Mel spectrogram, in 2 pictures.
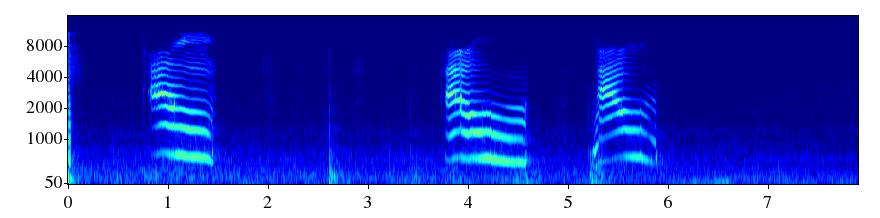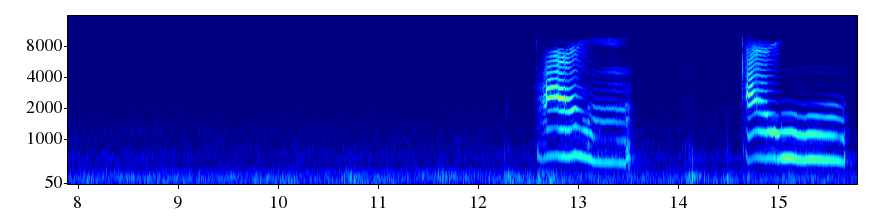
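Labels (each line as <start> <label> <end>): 0.0 A ball is kicked once, sounding distant. 0.3
0.8 A kitten meows once softly and sadly. 1.5
2.4 A ball is kicked once, sounding distant. 3.5
3.7 A kitten meows once in a prolonged manner. 4.6
5.2 A kitten meows once quickly and closely. 5.9
12.1 A ball is kicked against the ground once, sounding very distant. 12.4
12.6 A kitten meows once in a prolonged manner. 13.6
14.0 A cat makes distant noises. 14.2
14.6 A kitten meows loudly and prolonged once. 15.8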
